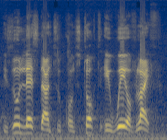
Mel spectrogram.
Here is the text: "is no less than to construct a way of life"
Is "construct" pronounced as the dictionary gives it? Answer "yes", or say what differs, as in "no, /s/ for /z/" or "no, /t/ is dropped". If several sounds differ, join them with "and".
yes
